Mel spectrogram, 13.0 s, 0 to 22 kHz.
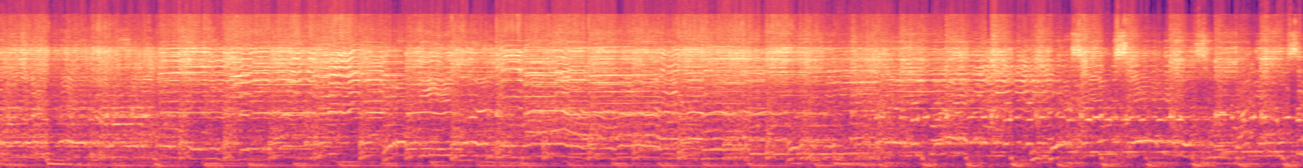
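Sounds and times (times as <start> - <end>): loud brass band music: 0.0 - 13.0
steady bass beat: 0.0 - 13.0.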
